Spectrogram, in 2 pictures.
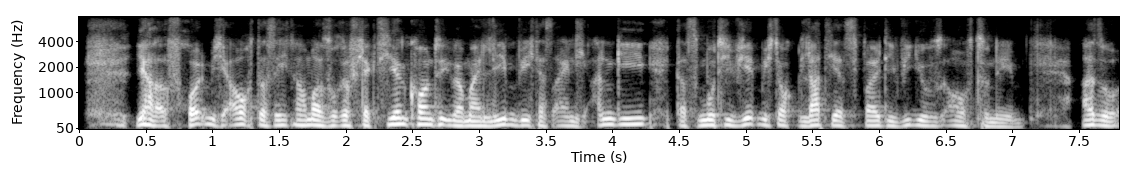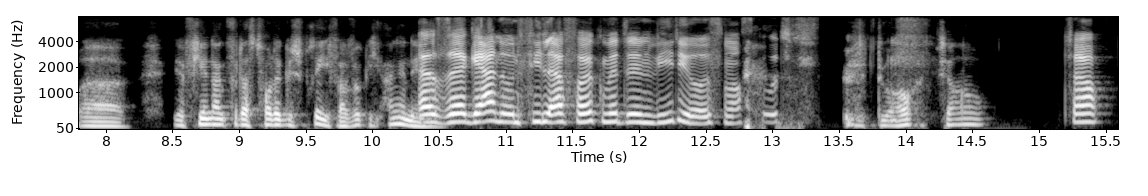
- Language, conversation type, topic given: German, podcast, Wie findest du die Balance zwischen Disziplin und Freiheit?
- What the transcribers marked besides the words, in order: chuckle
